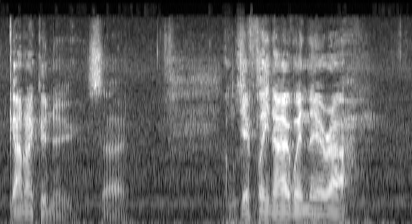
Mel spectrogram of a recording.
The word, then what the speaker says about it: Goonoo: It's the New England Highway, but it's spelt Goonoo Road. So G-O-O-N-O-O, G-O-O-N-O-O. However pronounced, Gunnagoonoo.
